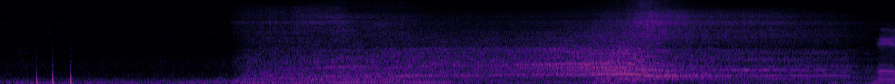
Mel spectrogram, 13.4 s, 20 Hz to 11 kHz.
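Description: A pair of Chevrolet Nova drag cars, one a big older Nova and one a later 1976 model, launching side by side at a drag strip, engines roaring loud and rising, then swelling and fading past after a few short bangs.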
